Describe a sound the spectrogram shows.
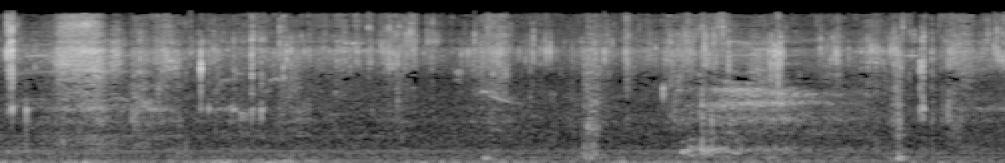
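A man mixes rice and gravy squelchily with his fingers.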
